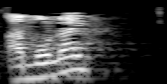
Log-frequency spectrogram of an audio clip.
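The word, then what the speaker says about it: Adonai: Ese nombre no se pronuncia tal cual como está. Ese nombre se pronuncia de una forma diferente. ¿Cómo se pronuncia ese nombre? ¿Cómo se pronuncia ese nombre? Amonai. – Ese nombre se pronuncia Amonai.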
